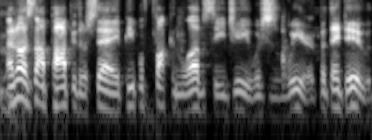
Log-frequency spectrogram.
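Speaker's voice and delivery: ordinary delivery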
